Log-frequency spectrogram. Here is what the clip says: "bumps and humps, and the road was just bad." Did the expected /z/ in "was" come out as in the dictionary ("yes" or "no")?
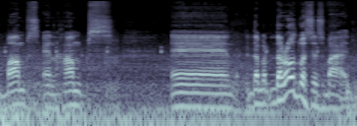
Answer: no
